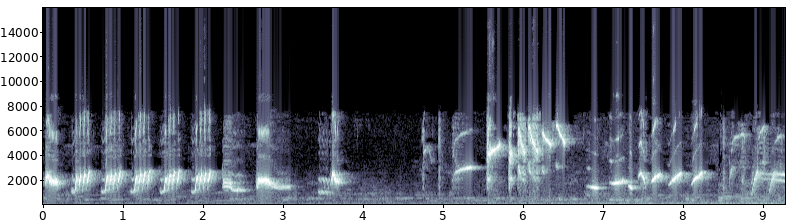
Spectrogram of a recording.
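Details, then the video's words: In a forest, a white-rumped shama repeats a two-part whistled note about six times in a row, pauses, then continues with rising whistles and fast chattering phrases. "Murai Batu Auto Gacor: Simak Suara Asli di Hutan yang Memikat"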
